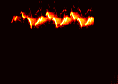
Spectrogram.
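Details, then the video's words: Common yellowthroat song: a quick run of high, slurred notes going up and down in about three rolling, wheel-like phrases, with small gaps between elements and all notes at similar volume. No other sounds. "note here how the spaces between the elements are small which helps create that slurry quality"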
